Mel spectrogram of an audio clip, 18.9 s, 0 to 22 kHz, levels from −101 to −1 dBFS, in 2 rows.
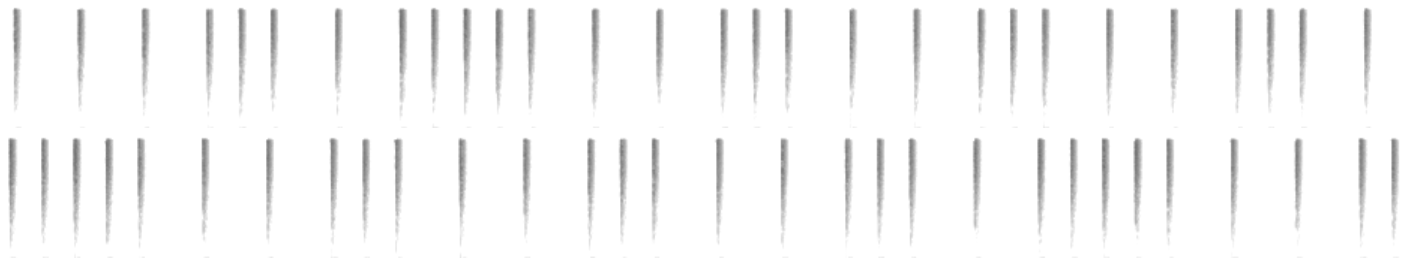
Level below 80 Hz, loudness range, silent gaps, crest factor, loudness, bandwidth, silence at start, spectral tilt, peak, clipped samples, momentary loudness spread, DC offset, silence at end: under -90 dBFS; 2 LU; 0.13-18.72 s; 32 dB; -43 LUFS; 17 kHz; 0.1 s; 9 dB/octave; -14 dBFS; under 0.1%; 6 LU; under 0.1%; 0.15 s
